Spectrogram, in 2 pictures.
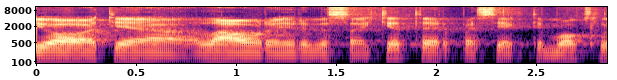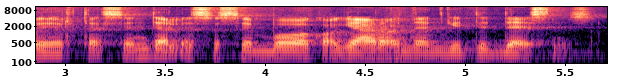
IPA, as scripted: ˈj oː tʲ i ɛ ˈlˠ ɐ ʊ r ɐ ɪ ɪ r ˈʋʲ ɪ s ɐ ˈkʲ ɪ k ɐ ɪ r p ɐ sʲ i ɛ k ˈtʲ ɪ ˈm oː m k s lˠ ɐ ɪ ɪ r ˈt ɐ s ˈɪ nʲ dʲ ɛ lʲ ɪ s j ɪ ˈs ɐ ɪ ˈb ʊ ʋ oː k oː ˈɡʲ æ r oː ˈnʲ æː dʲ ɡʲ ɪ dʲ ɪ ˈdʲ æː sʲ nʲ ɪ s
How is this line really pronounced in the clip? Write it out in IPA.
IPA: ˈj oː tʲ i ɛ ˈlˠ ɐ ʊ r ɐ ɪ ɪ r ˈʋʲ ɪ s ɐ ˈkʲ ɪ t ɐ ɪ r p ɐ sʲ i ɛ k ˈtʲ ɪ ˈm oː k s lˠ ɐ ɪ ɪ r ˈt ɐ s ˈɪ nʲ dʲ ɛ lʲ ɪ s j ɪ ˈs ɐ ɪ ˈb ʊ ʋ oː k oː ˈɡʲ æ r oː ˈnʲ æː dʲ ɡʲ ɪ dʲ ɪ ˈdʲ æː sʲ nʲ ɪ s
